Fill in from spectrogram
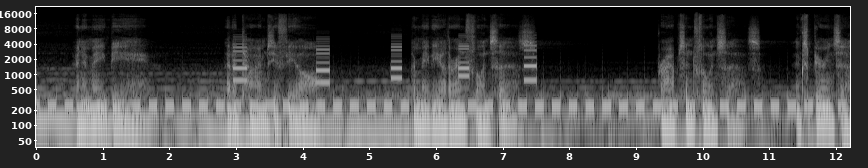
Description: DTMF, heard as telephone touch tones, dialled by hand, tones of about 200 ms. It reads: 5 1 8 0 6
